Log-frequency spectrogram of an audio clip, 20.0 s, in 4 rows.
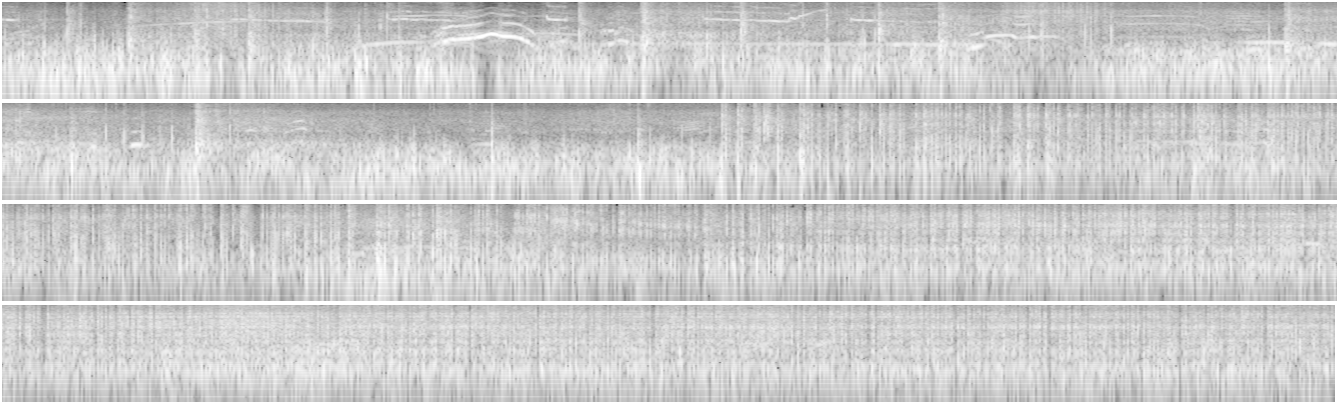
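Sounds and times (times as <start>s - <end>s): falling whistle: 0.0s - 4.5s
firework fountain hiss and crackle: 0.0s - 20.0s.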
